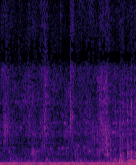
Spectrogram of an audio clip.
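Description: Quiet room tone with a steady low hum, and a few faint soft ticks in the second half.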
